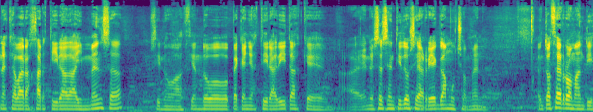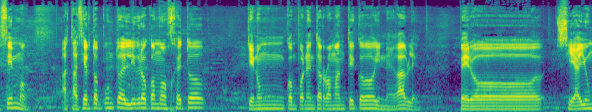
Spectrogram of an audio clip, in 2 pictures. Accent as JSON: {"language": "Spanish", "town": "Jaén", "region": "Andalusia", "country": "Spain", "said": "yo particularmente soy de Jaén. Jaén es una zona de Andalucía predominantemente marxista a nivel histórico"}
